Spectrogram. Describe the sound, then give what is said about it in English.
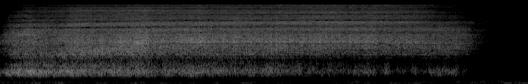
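A person takes one slow, long inhale through pursed lips, as if sucking breath through a straw, producing a steady, airy hiss that lasts about five seconds before cutting off. “begin to squeeze them as you breathe in slowly, as if you're sucking in breath from a straw. So it sounds like this.”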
